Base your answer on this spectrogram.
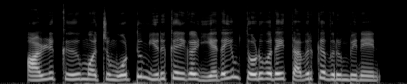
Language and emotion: Tamil, disgusted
